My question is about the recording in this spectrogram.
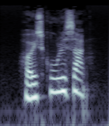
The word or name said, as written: højskolesang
